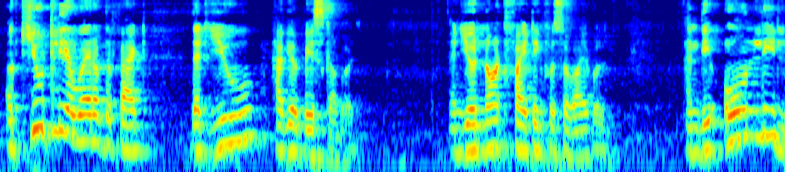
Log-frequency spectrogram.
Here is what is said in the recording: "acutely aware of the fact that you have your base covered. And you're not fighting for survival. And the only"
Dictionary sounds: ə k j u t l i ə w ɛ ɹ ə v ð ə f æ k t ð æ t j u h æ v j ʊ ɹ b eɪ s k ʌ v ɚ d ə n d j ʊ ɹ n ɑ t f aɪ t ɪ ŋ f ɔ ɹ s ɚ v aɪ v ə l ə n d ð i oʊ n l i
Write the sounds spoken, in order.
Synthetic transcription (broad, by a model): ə k j u t l i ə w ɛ ɹ ə v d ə f æ k t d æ t j u h æ v j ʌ ɹ b eɪ s k ʌ v ɚ d ə n d j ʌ ɹ n ɑ t f aɪ t ɪ ŋ f ɔ ɹ s ɚ v aɪ v ə l ə n d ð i oʊ n l i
